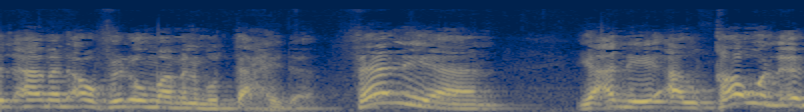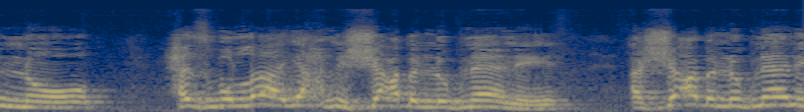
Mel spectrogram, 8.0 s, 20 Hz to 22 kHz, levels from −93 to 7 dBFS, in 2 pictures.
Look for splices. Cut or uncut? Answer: cut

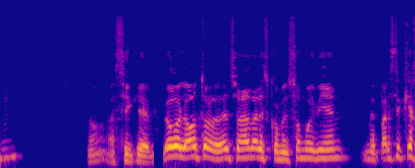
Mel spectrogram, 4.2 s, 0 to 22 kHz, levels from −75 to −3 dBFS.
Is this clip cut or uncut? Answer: cut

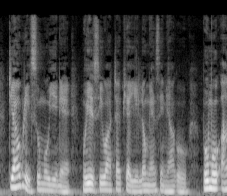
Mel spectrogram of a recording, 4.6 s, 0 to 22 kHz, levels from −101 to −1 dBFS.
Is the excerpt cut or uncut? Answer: uncut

